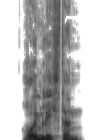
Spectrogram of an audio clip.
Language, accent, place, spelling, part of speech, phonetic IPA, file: German, Germany, Berlin, räumlichsten, adjective, [ˈʁɔɪ̯mlɪçstn̩], De-räumlichsten.ogg
- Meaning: 1. superlative degree of räumlich 2. inflection of räumlich: strong genitive masculine/neuter singular superlative degree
